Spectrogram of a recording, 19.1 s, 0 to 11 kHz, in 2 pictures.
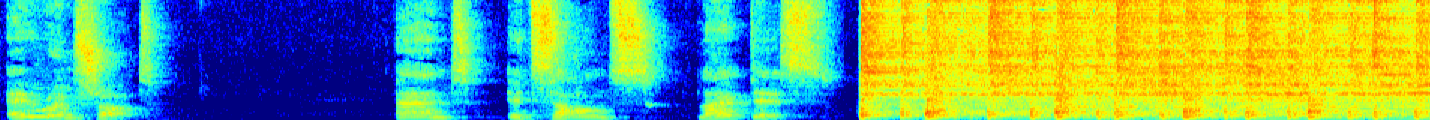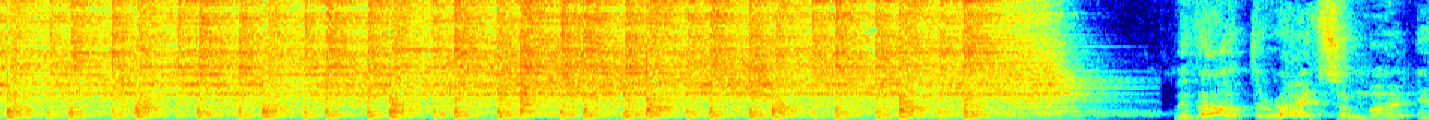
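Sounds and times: ride cymbal and snare shuffle: 5.7 - 16.8.

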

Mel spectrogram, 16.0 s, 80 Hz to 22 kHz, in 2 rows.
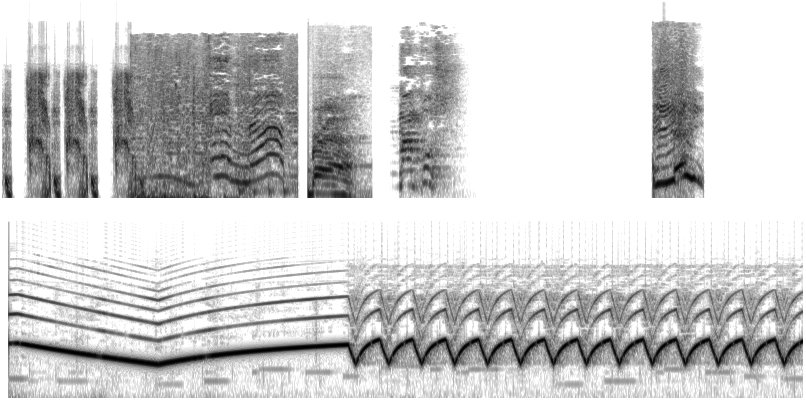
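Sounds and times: ambulance siren wailing and yelping: 8.1 - 16.0.

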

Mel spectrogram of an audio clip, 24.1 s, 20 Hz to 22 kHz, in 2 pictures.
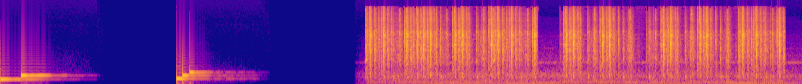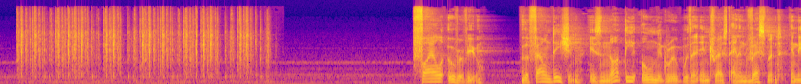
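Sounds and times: typewriter keys clacking: 5.5 - 16.2.

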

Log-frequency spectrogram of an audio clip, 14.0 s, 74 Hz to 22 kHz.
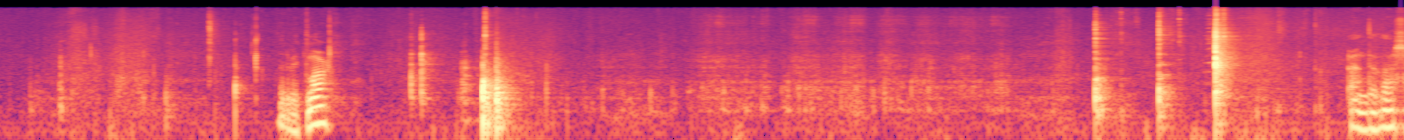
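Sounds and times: spatula scraping on cake: 6.8 - 12.3.

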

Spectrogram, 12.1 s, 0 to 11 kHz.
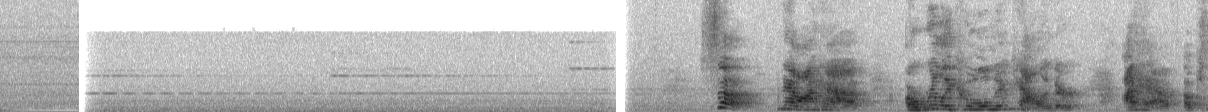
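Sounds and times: thin high-pitched whine: 0.0 - 6.8.

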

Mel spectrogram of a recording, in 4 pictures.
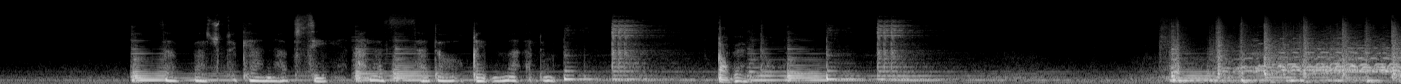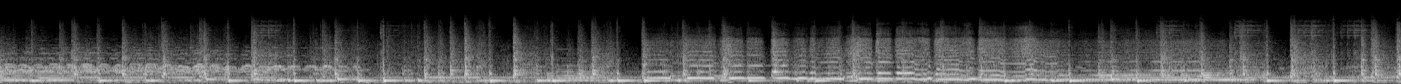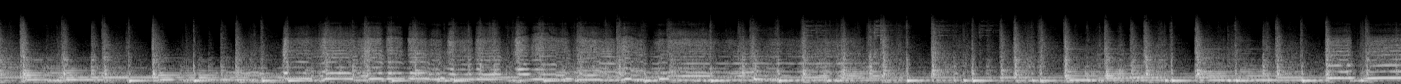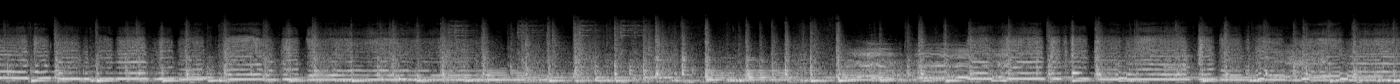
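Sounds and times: sustained melodic instruments: 3.5 - 20.1, 49.2 - 53.5
drum beats: 3.6 - 9.6, 11.6 - 56.0.

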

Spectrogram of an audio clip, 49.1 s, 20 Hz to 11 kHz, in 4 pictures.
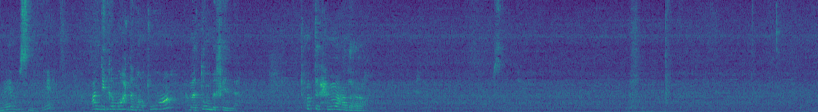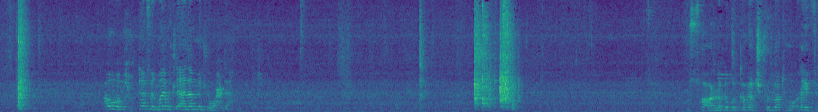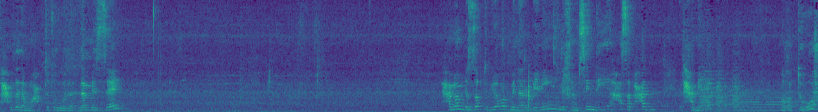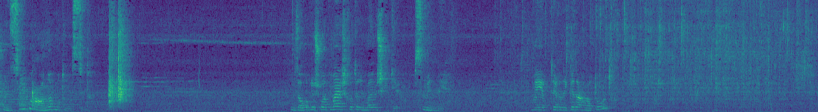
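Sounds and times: pot of broth boiling hiss: 45.8 - 49.0.

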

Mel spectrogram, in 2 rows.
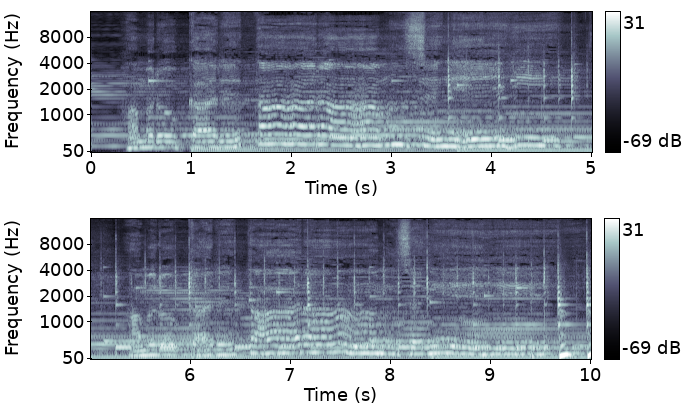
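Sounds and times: band of sustained melodic notes: 1.0 - 10.0.

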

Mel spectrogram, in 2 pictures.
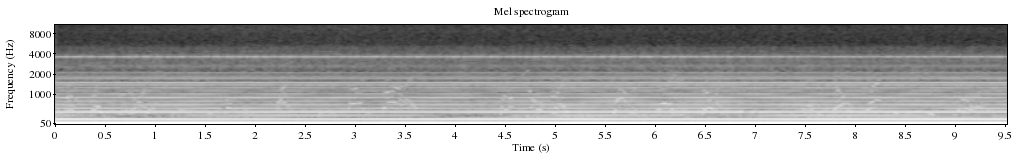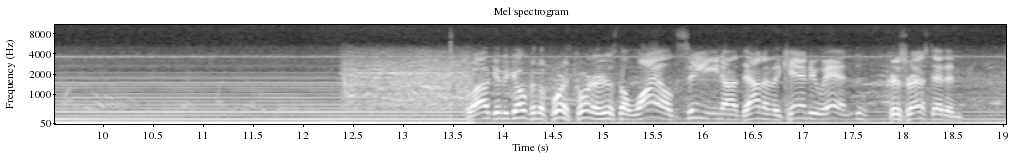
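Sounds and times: electrical mains hum: 0.0 - 19.0
faint indistinct voices: 0.0 - 19.0.

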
